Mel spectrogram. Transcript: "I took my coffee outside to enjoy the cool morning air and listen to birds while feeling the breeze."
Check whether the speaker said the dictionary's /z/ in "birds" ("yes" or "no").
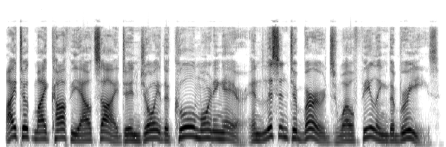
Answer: yes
